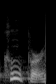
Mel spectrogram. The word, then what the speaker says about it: Cowper: of a man by the name of William Cooper. His name is spelled C-O-W-P-E-R, but it's William Cooper, and he was a hymn writer.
